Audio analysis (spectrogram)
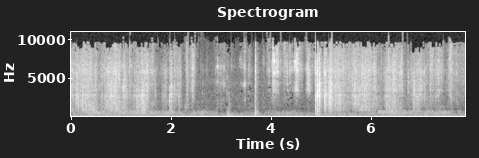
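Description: Two chalk-covered hands press, rub and squeeze a loose, orange-tinted heap of crushed gym chalk (magnesium carbonate powder) with small crumbly chunks, using fingertips and palms. The result is a steady, soft, gritty crunching and rustling over a constant low hum, broken by a couple of sharper crackles as pieces crumble.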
